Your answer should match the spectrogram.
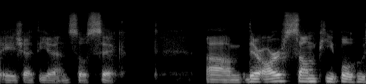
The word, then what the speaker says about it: Sikh: as preferred by the Sick Community is sick s-i-k-h almost pronounced like the word sick but with a hard Asia at the end so sick there are some people who say Seek uh but that is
